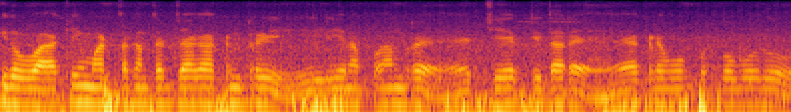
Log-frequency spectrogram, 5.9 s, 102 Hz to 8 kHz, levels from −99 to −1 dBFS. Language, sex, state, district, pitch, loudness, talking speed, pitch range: Kannada, male, Karnataka, Dharwad, 130 Hz, -19 LUFS, 130 wpm, 120-130 Hz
